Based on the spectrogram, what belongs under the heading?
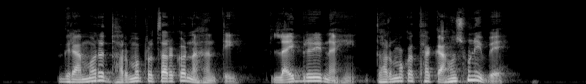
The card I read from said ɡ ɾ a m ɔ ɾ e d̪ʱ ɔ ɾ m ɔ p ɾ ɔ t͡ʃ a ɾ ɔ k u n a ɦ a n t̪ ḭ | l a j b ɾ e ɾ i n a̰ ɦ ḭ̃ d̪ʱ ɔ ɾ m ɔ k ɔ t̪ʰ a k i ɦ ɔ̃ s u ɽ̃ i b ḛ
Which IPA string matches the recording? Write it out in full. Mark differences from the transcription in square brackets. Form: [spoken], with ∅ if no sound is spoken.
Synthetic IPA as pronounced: ɡ ɾ a m ɔ ɾ e d̪ʱ ɔ ɾ m ɔ p ɾ ɔ t͡ʃ a ɾ ɔ k [ɔ] n a ɦ a n t̪ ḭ | l a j b ɾ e ɾ i n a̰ ɦ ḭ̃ d̪ʱ ɔ ɾ m ɔ k ɔ t̪ʰ a k [a] ɦ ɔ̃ s u ɽ̃ i b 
